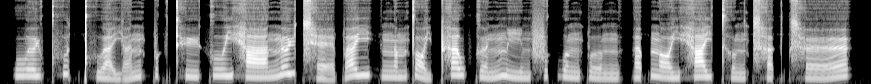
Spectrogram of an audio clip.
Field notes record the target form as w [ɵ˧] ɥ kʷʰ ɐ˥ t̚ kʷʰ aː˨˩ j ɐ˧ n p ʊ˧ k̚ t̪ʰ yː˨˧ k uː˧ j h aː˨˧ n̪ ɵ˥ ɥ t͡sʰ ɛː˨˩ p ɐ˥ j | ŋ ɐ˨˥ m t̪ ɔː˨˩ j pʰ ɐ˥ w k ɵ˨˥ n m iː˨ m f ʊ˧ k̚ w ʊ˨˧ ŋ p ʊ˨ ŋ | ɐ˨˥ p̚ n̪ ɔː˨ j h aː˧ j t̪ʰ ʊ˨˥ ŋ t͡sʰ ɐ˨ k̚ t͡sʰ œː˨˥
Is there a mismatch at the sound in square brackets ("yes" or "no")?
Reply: no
